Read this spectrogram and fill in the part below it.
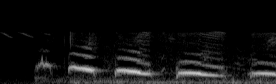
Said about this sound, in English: Bird experts know it as the greater roadrunner.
